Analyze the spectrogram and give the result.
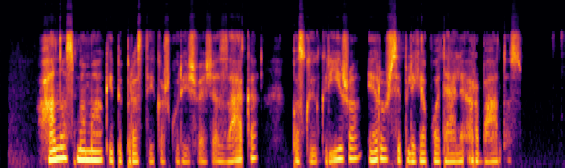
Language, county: Lithuanian, Klaipėda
